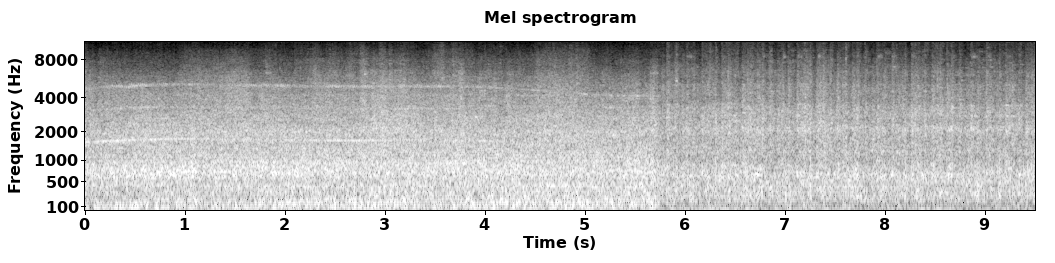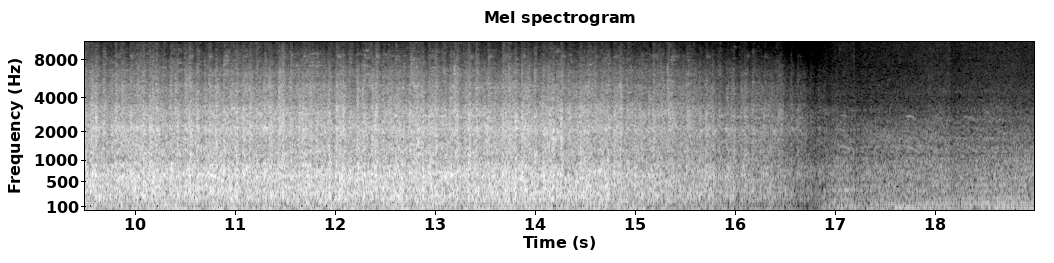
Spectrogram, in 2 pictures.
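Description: Diesel freight train passing close by: loud engine and rolling noise at first, then the steady rumble and clatter of a long string of freight cars rolling past, fading out about sixteen seconds in.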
